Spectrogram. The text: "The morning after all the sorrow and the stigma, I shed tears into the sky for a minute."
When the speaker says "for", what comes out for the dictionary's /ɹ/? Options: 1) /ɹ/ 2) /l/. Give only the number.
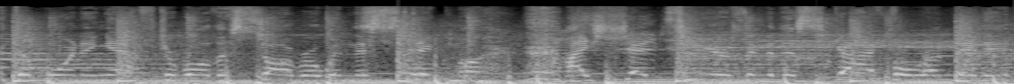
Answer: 2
